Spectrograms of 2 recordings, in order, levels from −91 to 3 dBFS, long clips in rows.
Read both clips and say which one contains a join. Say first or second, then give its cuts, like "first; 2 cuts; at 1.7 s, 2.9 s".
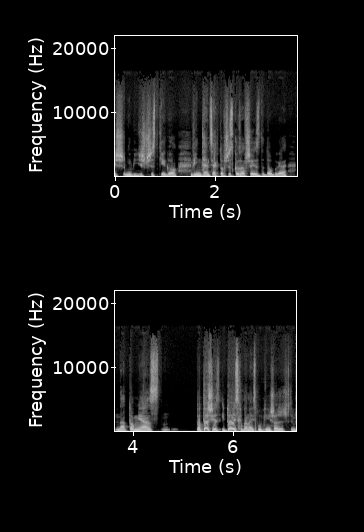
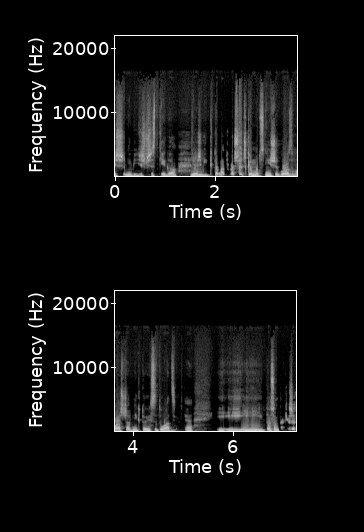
second; 1 cut; at 1.5 s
